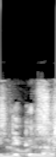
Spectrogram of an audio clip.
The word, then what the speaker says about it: Nicolas: So in France, the S at the end of Nicolas is silent.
